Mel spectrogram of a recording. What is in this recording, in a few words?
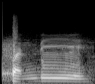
"fan dii", Thai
